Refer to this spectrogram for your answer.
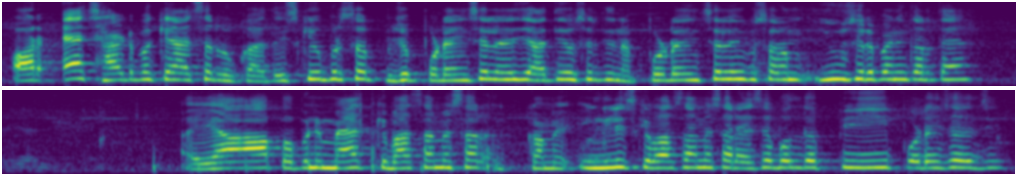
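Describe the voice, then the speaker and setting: A man's voice: very high-pitched, little pitch movement, quick pace, lo-fi sound. A male physics coaching teacher lecturing a class in a chatty, teasing manner, constantly checking whether students follow. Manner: teasing, chatty, peppers speech with "sir" and check questions.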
